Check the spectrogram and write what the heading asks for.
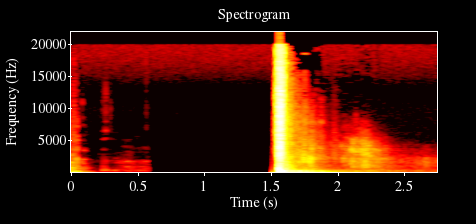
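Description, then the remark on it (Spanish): A single sharp, loud report from a real pistol fired with a suppressor, a sudden crack with a short rumbling decay, then a faint mechanical clink before silence returns. “Ahora vamos a escuchar cómo suena una pistola con un silenciador o un supresor en la realidad.”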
